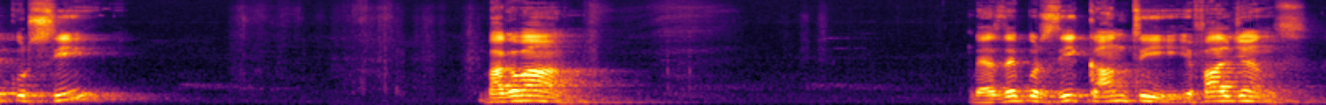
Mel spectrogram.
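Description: An elderly man speaks calmly, with pauses.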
